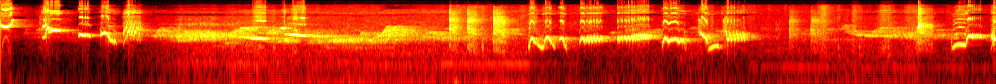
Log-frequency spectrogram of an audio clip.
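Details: Caged white-rumped shama (murai batu) singing as a lure for training shamas: quick sharp notes opening, a long rambling warbled passage, then clipped chirps and rising whistles.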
